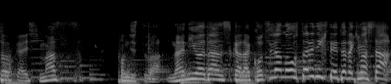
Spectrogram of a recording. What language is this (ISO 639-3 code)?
jpn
